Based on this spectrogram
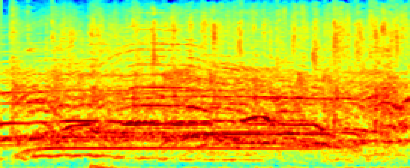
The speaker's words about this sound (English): we have a live audience with us. We do.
